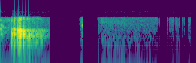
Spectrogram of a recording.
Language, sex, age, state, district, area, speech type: Kannada, female, 18-30, Karnataka, Tumkur, rural, conversation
